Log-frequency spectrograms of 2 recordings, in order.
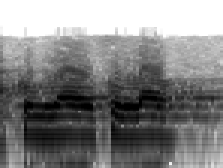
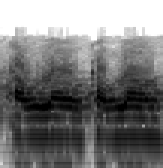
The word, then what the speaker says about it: câu lô: Có chỗ thì người ta âm là cu lô, nhưng mình đọc là câu lô thì âm nghe nó hay hơn, nó nhẹ hơn.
